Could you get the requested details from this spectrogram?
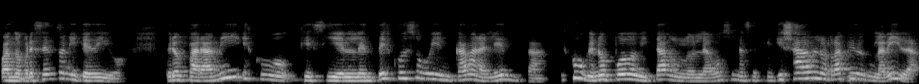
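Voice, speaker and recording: A woman at a fairly quick pace, with lively intonation. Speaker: student. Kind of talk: class discussion. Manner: fast.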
